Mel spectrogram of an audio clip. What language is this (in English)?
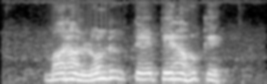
Saraiki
